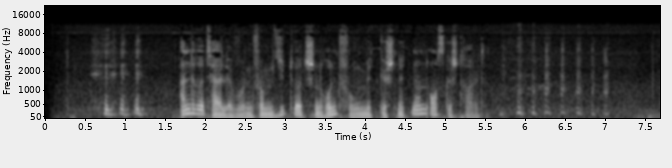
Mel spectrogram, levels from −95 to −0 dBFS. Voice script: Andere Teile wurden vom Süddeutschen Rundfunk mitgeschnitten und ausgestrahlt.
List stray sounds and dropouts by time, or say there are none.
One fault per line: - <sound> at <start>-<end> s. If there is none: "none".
- laugh at 0.6-1.3 s
- laugh at 5.7-7.2 s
